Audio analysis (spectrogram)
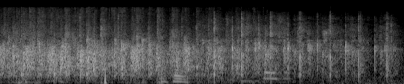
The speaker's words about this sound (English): But before you do that, please give our guests a huge round of applause. Thank you so much.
